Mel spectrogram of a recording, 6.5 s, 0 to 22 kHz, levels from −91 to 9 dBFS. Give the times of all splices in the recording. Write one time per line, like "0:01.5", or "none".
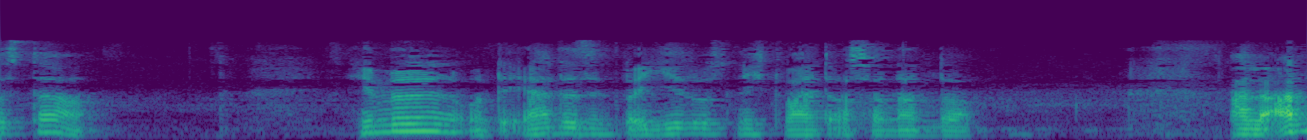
none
